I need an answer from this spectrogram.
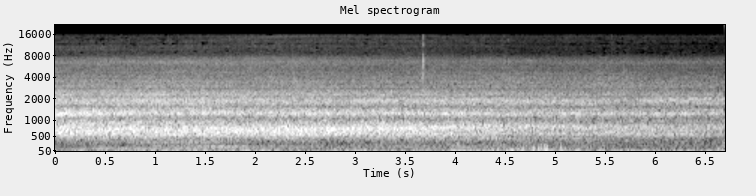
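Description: Empty coaching stock train hauled by a Class 57 diesel locomotive running away into the distance, a steady rumble that slowly fades.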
